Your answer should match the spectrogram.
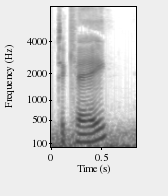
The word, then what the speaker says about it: Takei: And George Takei.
